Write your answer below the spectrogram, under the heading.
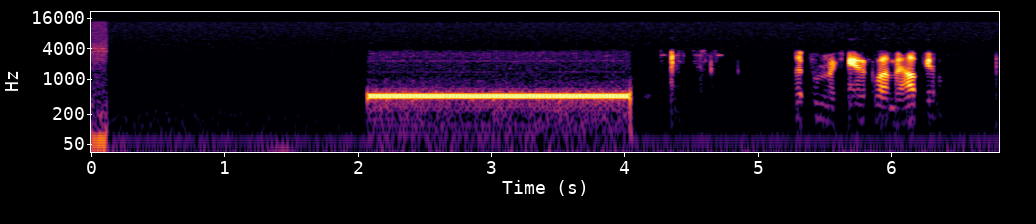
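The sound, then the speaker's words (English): Phantom ringing on a telephone line: after a quiet hiss, one steady, unbroken electronic tone sounds for about two seconds and cuts off sharply, then a voice speaks over the line. “See if this does phantom ringing again. It seems like it is.”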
